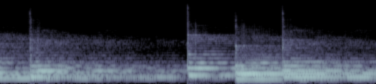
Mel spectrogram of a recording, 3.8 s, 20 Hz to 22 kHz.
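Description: A two-layer synth lead, a sustained lead and a plucky layer, plays together through hall reverb and slap delay in an 80s pop, disco style beat: a few bright struck chords ring out in a steady, spacious phrase with no talking.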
